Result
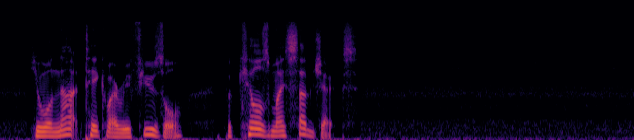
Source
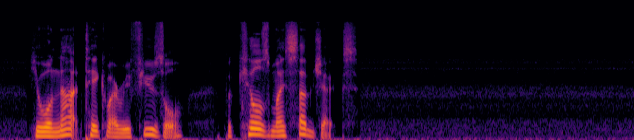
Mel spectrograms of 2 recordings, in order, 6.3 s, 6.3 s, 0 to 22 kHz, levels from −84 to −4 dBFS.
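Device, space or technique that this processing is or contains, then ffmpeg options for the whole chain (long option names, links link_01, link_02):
limiter into clipper: -filter_complex "[0:a]asplit=3[link_01][link_02][link_03];[link_01]afade=type=out:start_time=1.79:duration=0.02[link_04];[link_02]adynamicequalizer=threshold=0.00501:dfrequency=1900:dqfactor=0.8:tfrequency=1900:tqfactor=0.8:attack=5:release=100:ratio=0.375:range=2:mode=boostabove:tftype=bell,afade=type=in:start_time=1.79:duration=0.02,afade=type=out:start_time=3.15:duration=0.02[link_05];[link_03]afade=type=in:start_time=3.15:duration=0.02[link_06];[link_04][link_05][link_06]amix=inputs=3:normalize=0,alimiter=limit=-17.5dB:level=0:latency=1:release=134,asoftclip=type=hard:threshold=-18.5dB,volume=-8dB"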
